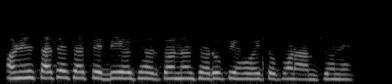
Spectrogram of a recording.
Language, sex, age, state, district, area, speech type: Gujarati, female, 18-30, Gujarat, Rajkot, rural, conversation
